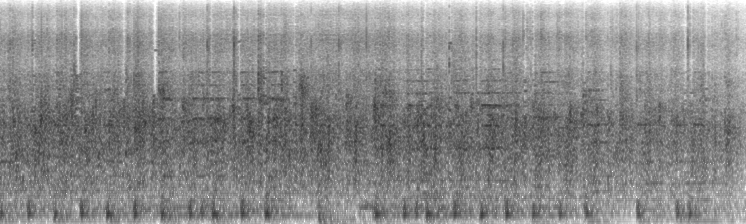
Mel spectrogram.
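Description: Warm, sustained applause from a seated crowd at a school-year opening ceremony as the ceremonial flag is brought in, a dense, even clapping that continues steadily for over seven seconds.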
